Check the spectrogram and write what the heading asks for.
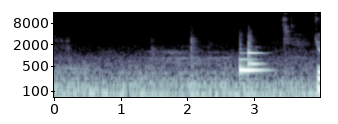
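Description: Windows device-connected chime from a Surface Pro, sounding once near the end and fading over about half a second: the laptop has recognised the newly plugged-in USB-C display cable.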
